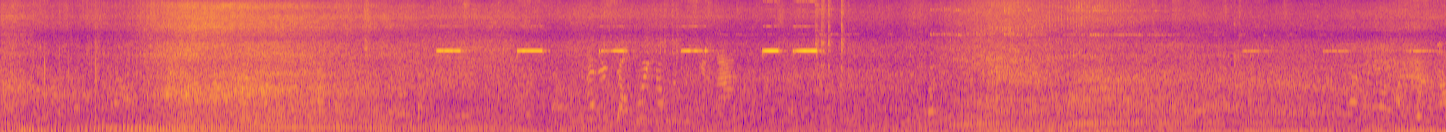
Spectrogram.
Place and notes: Ln., Minzu Rd., Tamsui Dist. - Traditional markets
